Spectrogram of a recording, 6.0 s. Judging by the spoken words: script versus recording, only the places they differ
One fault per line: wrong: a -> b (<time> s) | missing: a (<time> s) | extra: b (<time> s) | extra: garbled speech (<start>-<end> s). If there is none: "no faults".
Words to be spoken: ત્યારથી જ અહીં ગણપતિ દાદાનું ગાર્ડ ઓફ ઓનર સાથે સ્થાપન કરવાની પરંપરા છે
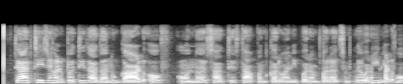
missing: અહીં (0.7 s)
extra: garbled speech (5.2-6.0 s)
